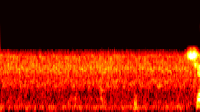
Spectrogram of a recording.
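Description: Steady background hum of a city street with traffic, heard through a phone microphone.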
